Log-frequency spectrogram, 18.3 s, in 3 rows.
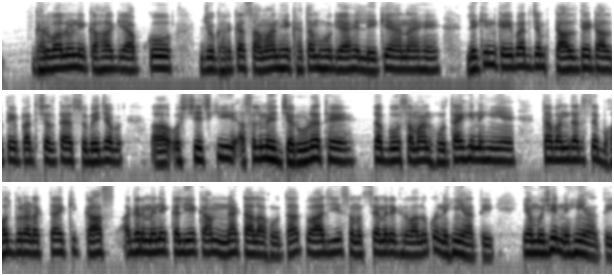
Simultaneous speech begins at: none

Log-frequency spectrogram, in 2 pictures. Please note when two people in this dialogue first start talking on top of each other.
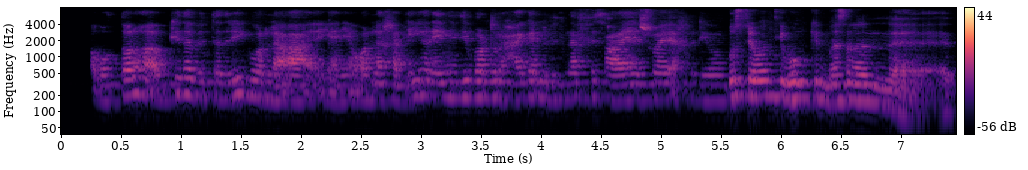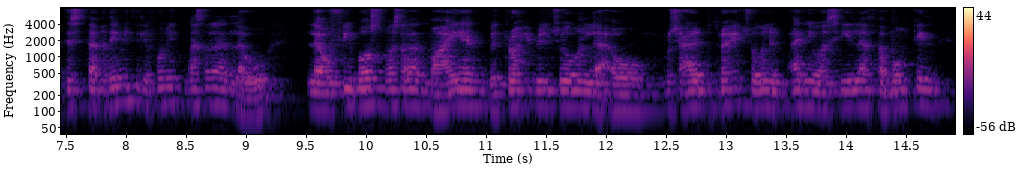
none

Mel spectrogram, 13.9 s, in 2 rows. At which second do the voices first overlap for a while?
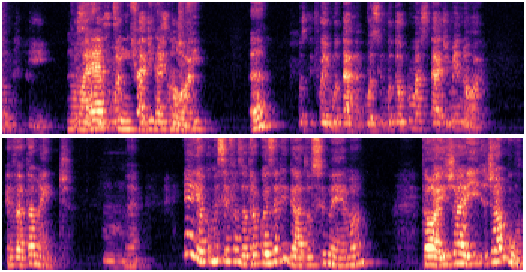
0.9 s

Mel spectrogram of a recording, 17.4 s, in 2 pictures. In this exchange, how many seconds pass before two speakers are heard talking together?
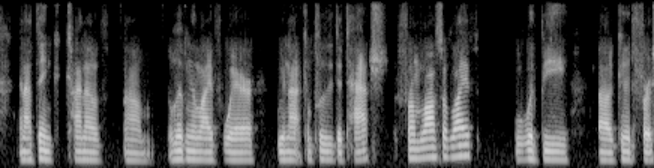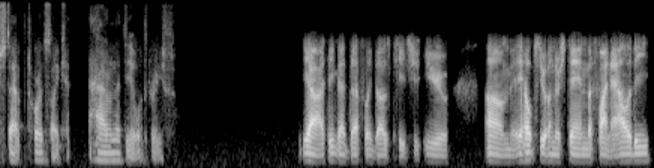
none

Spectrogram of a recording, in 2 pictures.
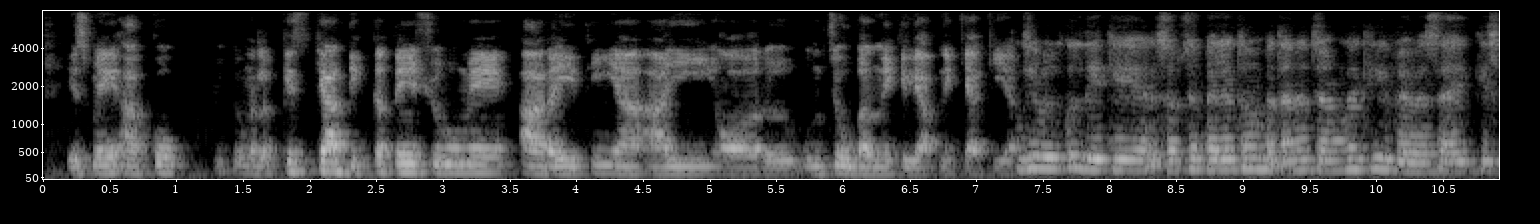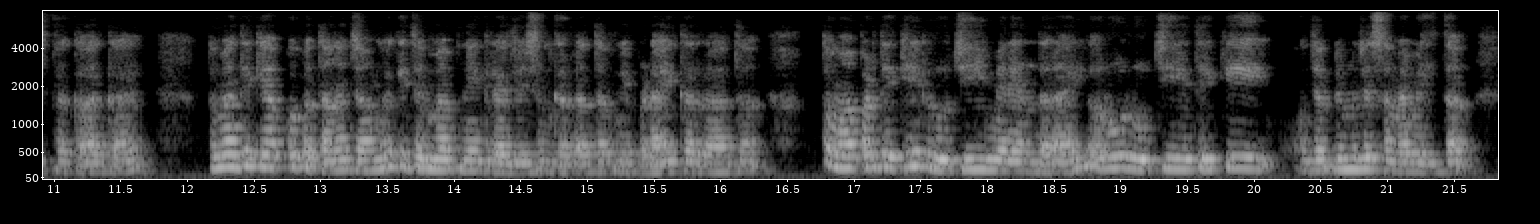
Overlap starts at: none

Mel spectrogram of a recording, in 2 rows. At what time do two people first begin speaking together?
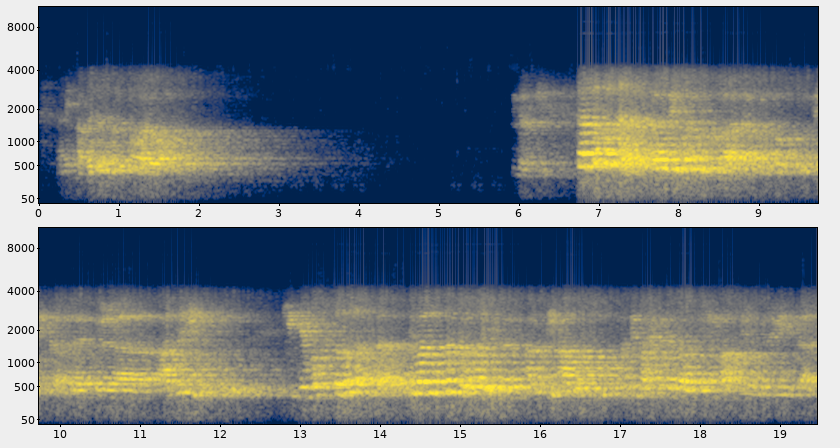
none

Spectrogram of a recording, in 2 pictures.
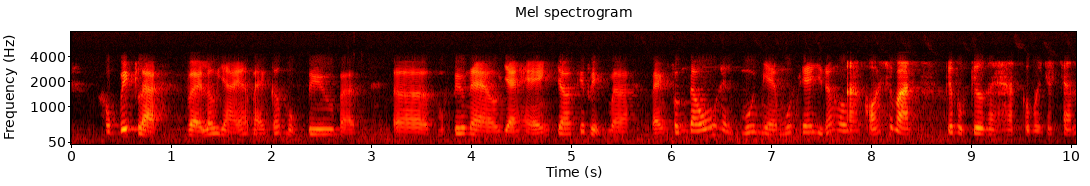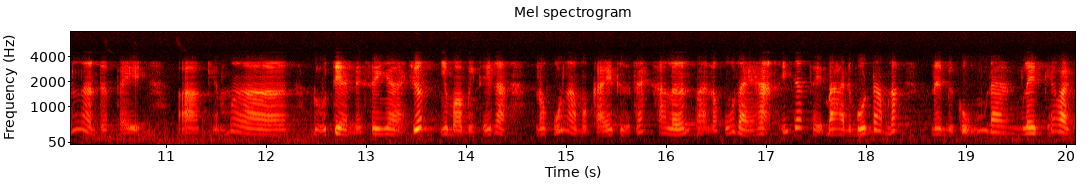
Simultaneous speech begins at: none

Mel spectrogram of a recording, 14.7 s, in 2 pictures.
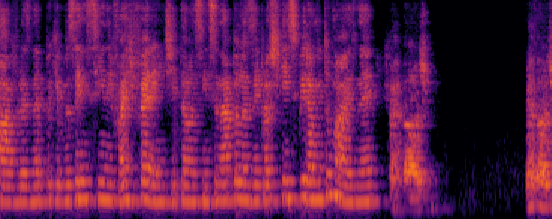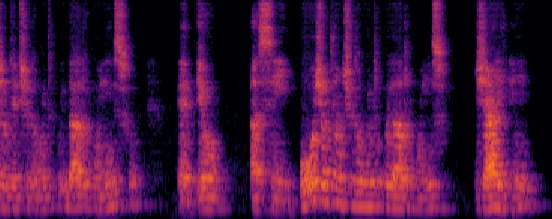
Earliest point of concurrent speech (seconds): none

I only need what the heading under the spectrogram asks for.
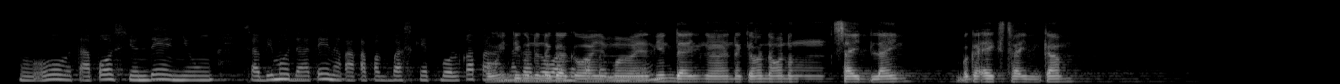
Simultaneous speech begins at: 4.8 s

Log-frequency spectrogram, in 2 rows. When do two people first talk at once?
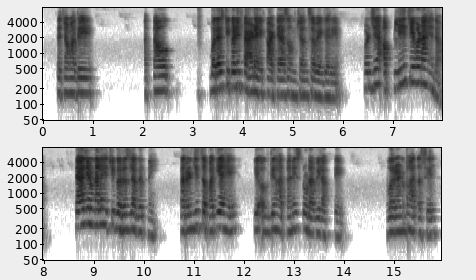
none

